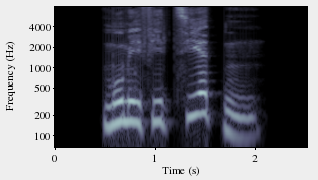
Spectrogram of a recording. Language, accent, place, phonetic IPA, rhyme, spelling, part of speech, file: German, Germany, Berlin, [mumifiˈt͡siːɐ̯tn̩], -iːɐ̯tn̩, mumifizierten, adjective / verb, De-mumifizierten.ogg
- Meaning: inflection of mumifizieren: 1. first/third-person plural preterite 2. first/third-person plural subjunctive II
